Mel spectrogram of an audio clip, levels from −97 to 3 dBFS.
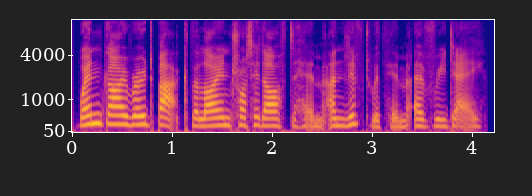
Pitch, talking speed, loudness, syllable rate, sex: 225 Hz, 215 wpm, -18 LUFS, 5.1 syllables/s, female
